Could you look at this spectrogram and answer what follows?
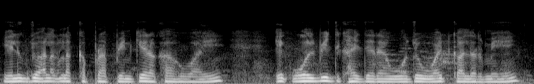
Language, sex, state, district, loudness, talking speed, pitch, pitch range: Hindi, male, Arunachal Pradesh, Longding, -15 LUFS, 280 wpm, 135 Hz, 130-145 Hz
